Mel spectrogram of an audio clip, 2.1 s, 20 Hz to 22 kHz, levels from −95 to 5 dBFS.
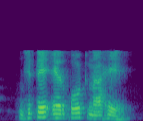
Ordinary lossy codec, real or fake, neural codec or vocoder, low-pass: AAC, 16 kbps; fake; vocoder, 22.05 kHz, 80 mel bands, Vocos; 7.2 kHz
